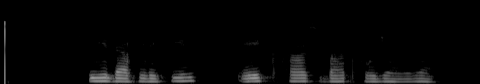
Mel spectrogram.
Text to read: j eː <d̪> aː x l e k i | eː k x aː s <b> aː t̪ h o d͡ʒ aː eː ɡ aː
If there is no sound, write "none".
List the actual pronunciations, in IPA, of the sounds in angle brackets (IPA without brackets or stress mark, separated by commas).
d̪, b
